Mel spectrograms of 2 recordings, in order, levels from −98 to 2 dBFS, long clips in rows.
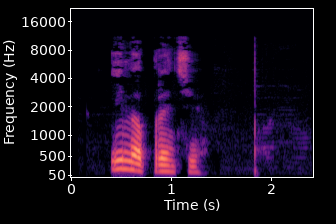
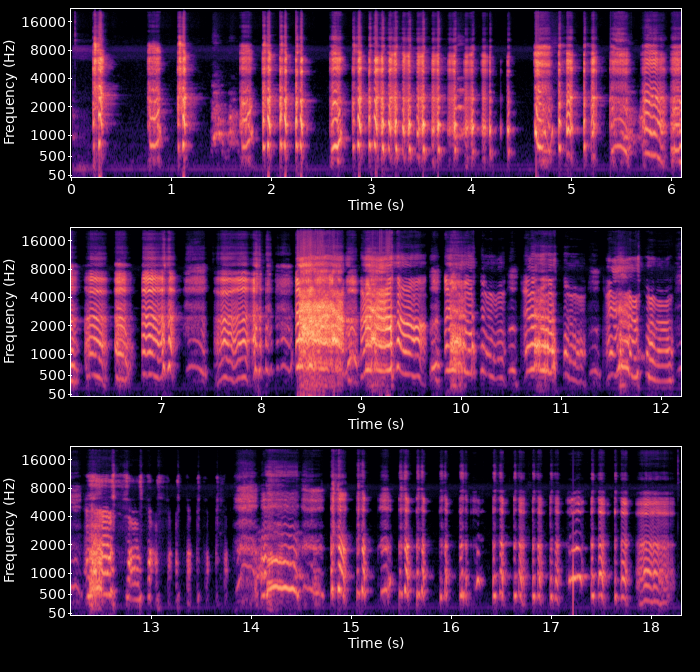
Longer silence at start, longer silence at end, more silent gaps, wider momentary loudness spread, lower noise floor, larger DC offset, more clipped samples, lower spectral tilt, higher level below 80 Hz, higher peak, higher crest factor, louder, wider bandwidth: first, 0.4 s vs 0.2 s; first, 1.15 s vs 0.1 s; neither; second, 14 LU vs 18 LU; first, -69 dBFS vs -43 dBFS; neither; neither; first, -5.5 dB/octave vs 3.5 dB/octave; second, -80 dBFS vs -64 dBFS; second, -10 dBFS vs 0 dBFS; about the same, 20 dB vs 18 dB; second, -28 LUFS vs -15 LUFS; second, 11.5 kHz vs over 20 kHz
